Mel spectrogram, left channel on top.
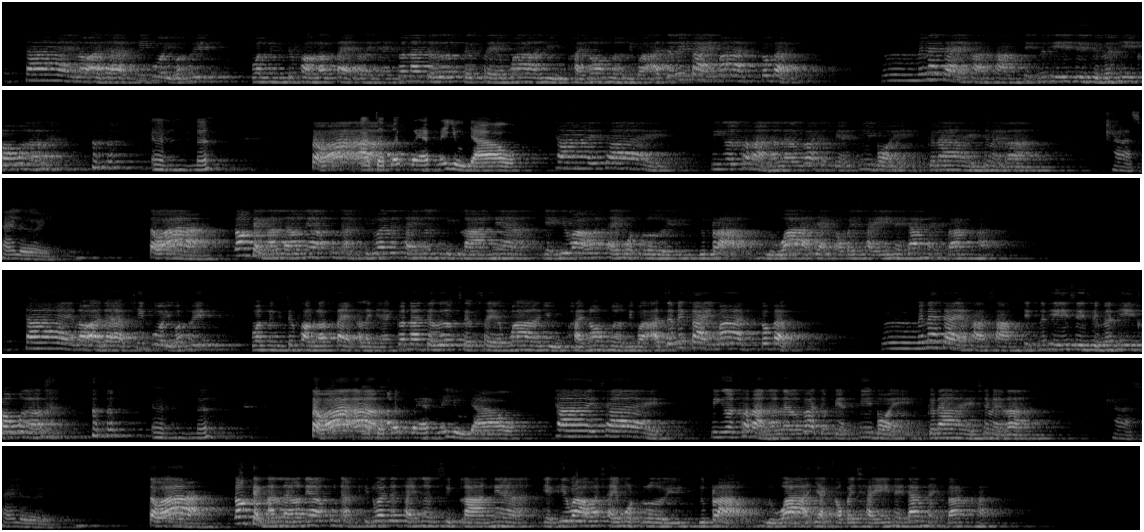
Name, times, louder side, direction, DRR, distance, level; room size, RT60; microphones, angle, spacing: voice 1, 0.2-2.1 2.5-7.9 8.8-12.0 12.3-12.6 14.5-15.2 16.9-18.0 18.5-21.8 23.5-23.6 24.3-24.8 25.1-32.8, right 3 dB, 70° right, 4 dB, 1.8 m, -32 dB
voice 2, 12.9-13.5 15.0-16.6 22.4-23.3 24.5-24.8, left 4 dB, 60° left, 13 dB, 0.8 m, -33 dB
15.0 x 7.7 x 5.8 m, 1.0 s
head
